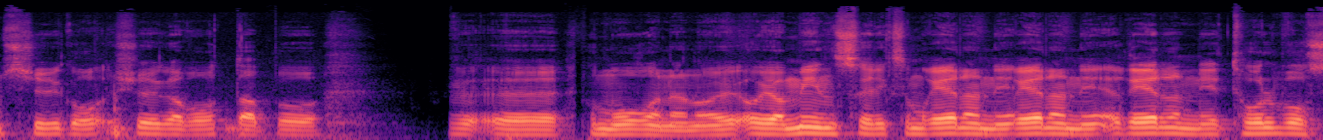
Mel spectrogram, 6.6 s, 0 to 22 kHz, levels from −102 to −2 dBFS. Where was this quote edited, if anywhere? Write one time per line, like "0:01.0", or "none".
0:02.9
0:05.1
